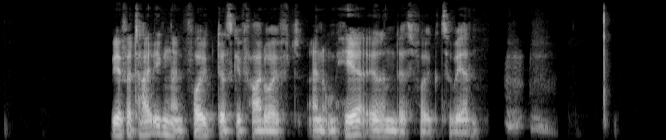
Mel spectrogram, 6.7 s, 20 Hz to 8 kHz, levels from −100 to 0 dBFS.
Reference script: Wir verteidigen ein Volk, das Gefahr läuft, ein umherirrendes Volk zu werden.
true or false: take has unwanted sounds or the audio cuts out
true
